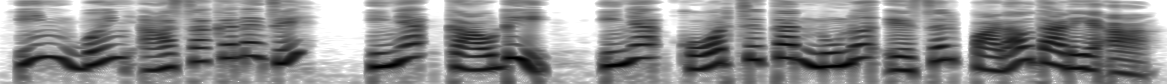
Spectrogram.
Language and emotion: Santali, surprised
